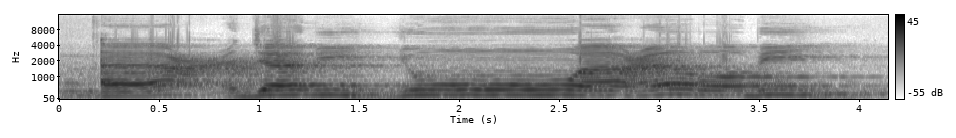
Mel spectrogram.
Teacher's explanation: Yaitu hamzah yang pertama dibaca jelas, sedangkan yang kedua dibaca samar. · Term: tashil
